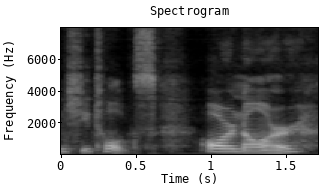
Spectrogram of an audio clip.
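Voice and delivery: put-on over-the-top Australian accent parody; mock Australian accent. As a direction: lampoon an Australian twang, drawn out. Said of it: "Sorry, Australians, that was probably offensive".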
